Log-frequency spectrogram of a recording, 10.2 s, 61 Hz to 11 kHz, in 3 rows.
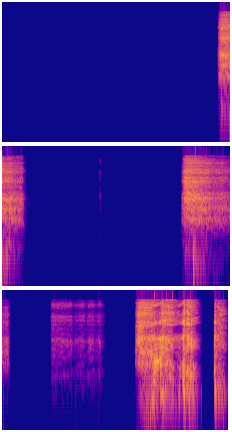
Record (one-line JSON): {"exhalation_length": "10.2 s", "exhalation_amplitude": 28032, "exhalation_signal_mean_std_ratio": 0.32, "survey_phase": "beta (2021-08-13 to 2022-03-07)", "age": "45-64", "gender": "Female", "wearing_mask": "No", "symptom_cough_any": true, "symptom_sore_throat": true, "symptom_fatigue": true, "symptom_other": true, "smoker_status": "Ex-smoker", "respiratory_condition_asthma": false, "respiratory_condition_other": false, "recruitment_source": "Test and Trace", "submission_delay": "2 days", "covid_test_result": "Positive", "covid_test_method": "RT-qPCR", "covid_ct_value": 23.3, "covid_ct_gene": "N gene", "covid_ct_mean": 23.3, "covid_viral_load": "22000 copies/ml", "covid_viral_load_category": "Low viral load (10K-1M copies/ml)"}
